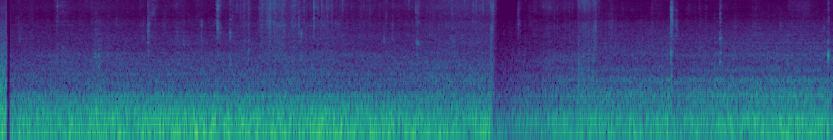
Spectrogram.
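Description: Steady low rumble of road vehicles, with a few faint clicks; the sound breaks off briefly and picks up again a little under four seconds in.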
